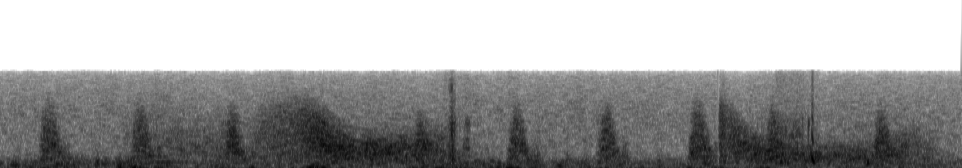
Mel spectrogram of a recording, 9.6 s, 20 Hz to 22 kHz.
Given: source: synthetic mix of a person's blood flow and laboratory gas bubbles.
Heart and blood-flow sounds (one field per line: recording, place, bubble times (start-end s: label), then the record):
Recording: Doppler ultrasound of blood flow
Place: subclavian vein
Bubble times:
4.47-4.71 s: bubbles
7.76-8.21 s: bubbles
From the record:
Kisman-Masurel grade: 123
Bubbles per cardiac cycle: 1 to 2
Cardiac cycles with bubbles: 10 to 50%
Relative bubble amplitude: loud (0.450 to 0.775)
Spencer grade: 2 (many but less than half of the cardiac periods contain bubble signals, singularly or in groups)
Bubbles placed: anywhere in the cardiac cycle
